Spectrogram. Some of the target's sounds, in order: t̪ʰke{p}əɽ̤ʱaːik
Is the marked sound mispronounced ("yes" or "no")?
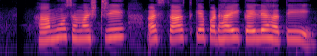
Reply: no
